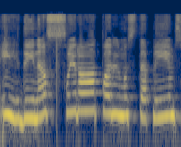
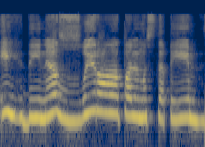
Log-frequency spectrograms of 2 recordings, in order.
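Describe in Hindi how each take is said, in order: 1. "sirat" की शुरुआत एक emphatic, भारी s आवाज़ से होती है। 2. "sirat" की शुरुआत एक heavy, emphatic z आवाज़ से होती है। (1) "साद के साथ" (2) "जाय मुफख्खम हैवी जा के साथ"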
